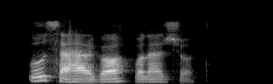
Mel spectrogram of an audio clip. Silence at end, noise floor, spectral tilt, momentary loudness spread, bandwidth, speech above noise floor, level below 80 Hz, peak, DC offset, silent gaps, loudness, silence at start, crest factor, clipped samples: 0.85 s; -76 dBFS; -4.5 dB/octave; 14 LU; 8.2 kHz; 59 dB; -68 dBFS; 0 dBFS; under 0.1%; none; -17 LUFS; 0.3 s; 18 dB; under 0.1%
